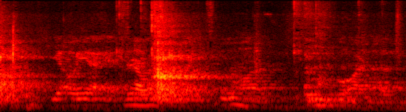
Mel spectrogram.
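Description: Indistinct talking in a gym hall, with a brief rustling burst about one and a half seconds in.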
